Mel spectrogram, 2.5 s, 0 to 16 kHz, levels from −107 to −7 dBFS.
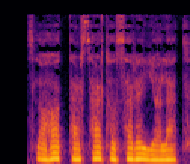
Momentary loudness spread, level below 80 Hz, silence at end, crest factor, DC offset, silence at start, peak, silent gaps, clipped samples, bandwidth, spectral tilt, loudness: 6 LU; -56 dBFS; 0.2 s; 14 dB; under 0.1%; 0.4 s; -12 dBFS; none; under 0.1%; 11.5 kHz; -7.5 dB/octave; -28 LUFS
